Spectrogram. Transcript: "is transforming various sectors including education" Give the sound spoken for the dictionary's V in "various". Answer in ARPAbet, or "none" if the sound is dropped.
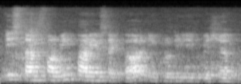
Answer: P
